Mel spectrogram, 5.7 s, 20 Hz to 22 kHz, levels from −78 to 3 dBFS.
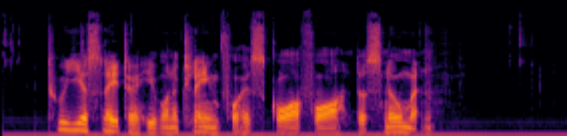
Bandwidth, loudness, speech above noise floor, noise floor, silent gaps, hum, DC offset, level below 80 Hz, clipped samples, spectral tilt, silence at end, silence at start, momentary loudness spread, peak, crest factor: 16 kHz; -22 LUFS; 24 dB; -45 dBFS; none; none; under 0.1%; -42 dBFS; under 0.1%; -4 dB/octave; 0.35 s; 0.05 s; 8 LU; -2 dBFS; 22 dB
